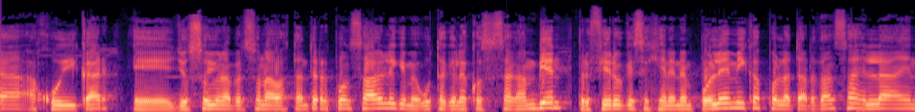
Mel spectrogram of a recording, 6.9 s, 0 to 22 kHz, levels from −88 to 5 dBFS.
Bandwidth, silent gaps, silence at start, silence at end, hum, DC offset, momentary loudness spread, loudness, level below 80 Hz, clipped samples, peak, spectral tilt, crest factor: 16 kHz; none; 0 s; 0 s; none; under 0.1%; 4 LU; -12 LUFS; -48 dBFS; under 0.1%; 0 dBFS; -6 dB/octave; 12 dB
